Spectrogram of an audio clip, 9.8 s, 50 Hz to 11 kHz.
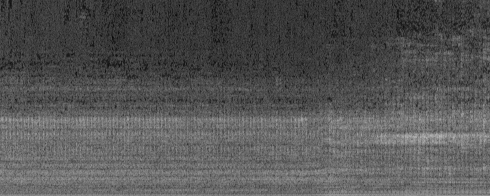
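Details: Old Caterpillar D6 dozer diesel started after fuel was found to be the problem: steady, even clatter at a low idle pulse, revs picking up smoothly around six seconds; normal running.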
